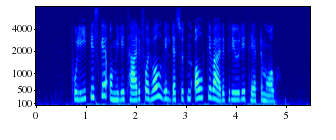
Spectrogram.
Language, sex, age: Norwegian, female, 35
